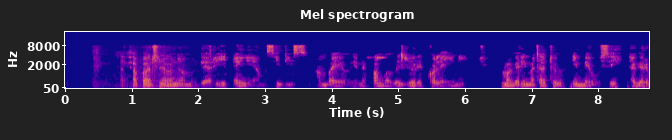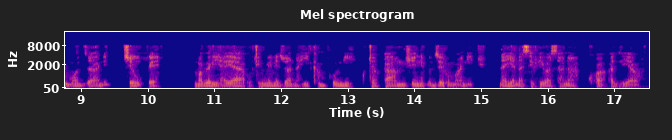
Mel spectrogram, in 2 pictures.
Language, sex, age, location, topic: Swahili, male, 36-49, Nakuru, finance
